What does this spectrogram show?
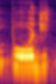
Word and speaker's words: pôde: Aqui o pôde tem acento, diferente do pode, né? Até mesmo a pronúncia é diferente, né? O pôde tem um som fechado e o pode tem um som aberto.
